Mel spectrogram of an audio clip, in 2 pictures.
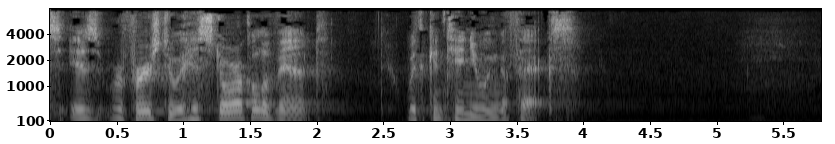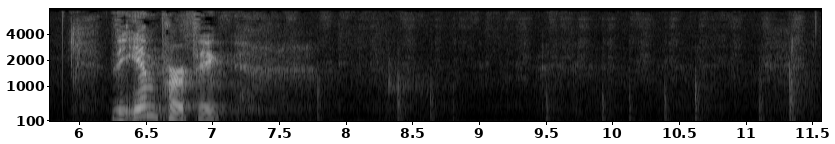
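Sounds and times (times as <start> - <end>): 
speech: 0.0 - 4.0, 6.2 - 7.3
chalk or marker drawing on a board: 6.7 - 11.5.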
